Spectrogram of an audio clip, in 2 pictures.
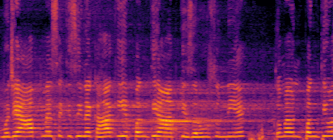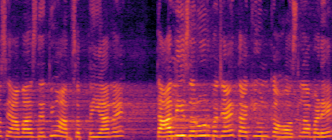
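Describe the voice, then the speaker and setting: With noticeable background noise and audible room echo, a woman speaks at a moderate pace in a raised, projected voice that is extremely high-pitched, with monotone, flat intonation. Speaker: poet and stage host. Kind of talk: stage announcement. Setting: stage with audience.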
